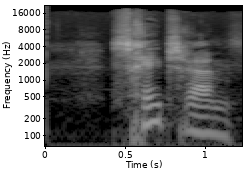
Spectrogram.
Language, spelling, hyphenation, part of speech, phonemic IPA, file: Dutch, scheepsruim, scheeps‧ruim, noun, /ˈsxeːps.rœy̯m/, Nl-scheepsruim.ogg
- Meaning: cargo hold of a ship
